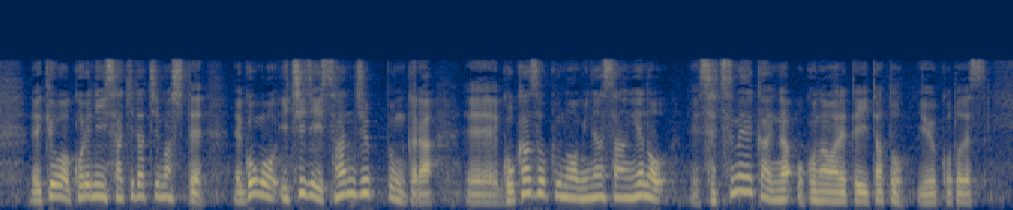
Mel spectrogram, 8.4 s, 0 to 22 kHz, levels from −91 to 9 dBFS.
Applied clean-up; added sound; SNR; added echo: none; none; none; none.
